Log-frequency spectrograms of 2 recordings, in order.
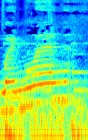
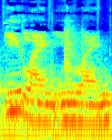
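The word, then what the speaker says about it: ylang-ylang: And 7 drops of this, it's called ling ling. Yeah, it looks like elang, but it's actually pronounced ling, I've been told, and I'm not sure why.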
